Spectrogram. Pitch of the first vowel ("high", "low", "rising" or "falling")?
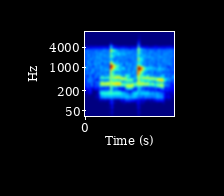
low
